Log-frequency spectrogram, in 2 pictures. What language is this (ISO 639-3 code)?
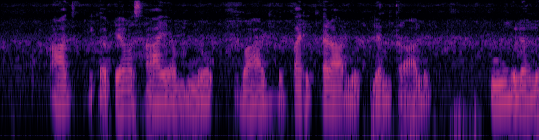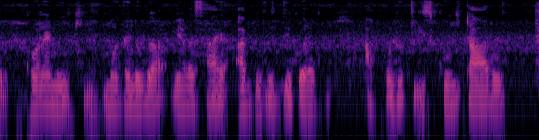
tel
